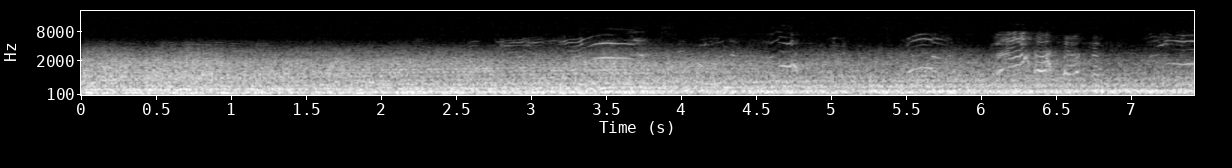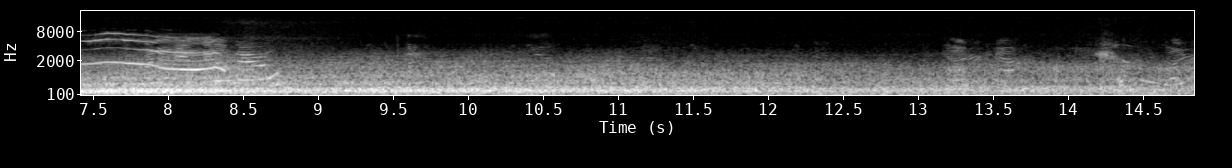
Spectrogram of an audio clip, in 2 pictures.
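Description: A jet plane roars loudly overhead and slowly fades.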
